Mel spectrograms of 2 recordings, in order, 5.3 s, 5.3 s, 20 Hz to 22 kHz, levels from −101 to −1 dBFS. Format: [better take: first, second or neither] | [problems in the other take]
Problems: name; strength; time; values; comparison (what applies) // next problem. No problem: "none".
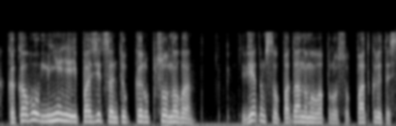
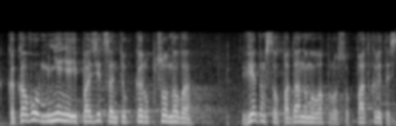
second | noise reduction (neural diffusion model UNIVERSE++)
